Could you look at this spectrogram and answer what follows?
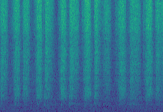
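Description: Lipstick being rubbed off the back of a hand, a steady run of soft, rhythmic skin-on-skin swishes, about ten strokes, close and alone.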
